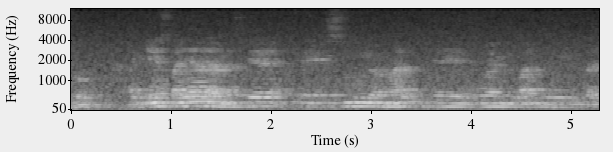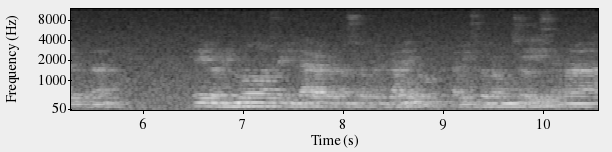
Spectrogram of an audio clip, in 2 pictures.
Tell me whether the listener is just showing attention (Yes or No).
Yes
